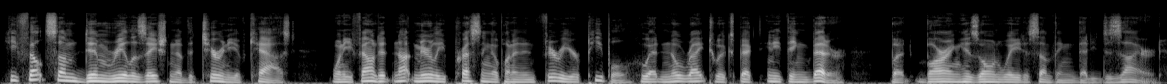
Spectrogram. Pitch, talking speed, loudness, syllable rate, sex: 120 Hz, 200 wpm, -19 LUFS, 5.7 syllables/s, male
